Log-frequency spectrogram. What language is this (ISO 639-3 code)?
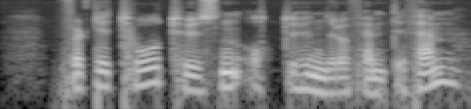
nor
